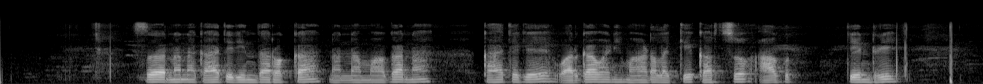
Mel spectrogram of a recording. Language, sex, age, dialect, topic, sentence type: Kannada, male, 36-40, Dharwad Kannada, banking, question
